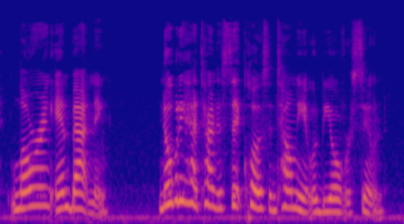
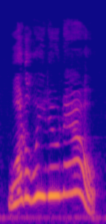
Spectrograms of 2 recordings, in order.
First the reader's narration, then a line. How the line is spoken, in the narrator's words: yelled one of the pirates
